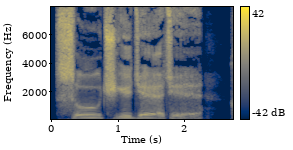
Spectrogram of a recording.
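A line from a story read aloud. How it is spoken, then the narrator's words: Hoarse drunken voice. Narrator (Russian): хриплый, совершенно пьяный голос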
